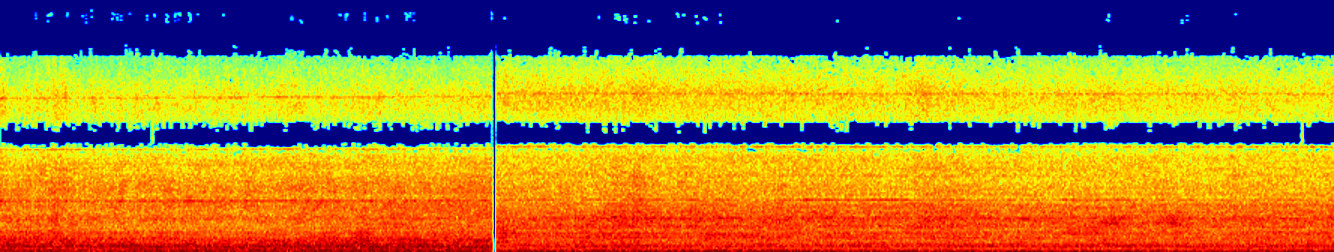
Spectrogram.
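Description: ATR turboprop airliner's engines and propellers running at taxi power, a steady drone with a low hum, broken once by a very short dropout about six and a half seconds in.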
